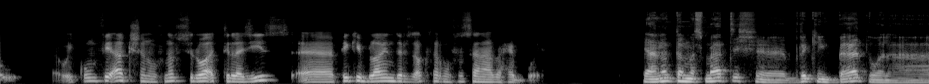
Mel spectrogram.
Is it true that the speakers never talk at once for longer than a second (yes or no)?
yes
